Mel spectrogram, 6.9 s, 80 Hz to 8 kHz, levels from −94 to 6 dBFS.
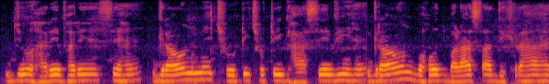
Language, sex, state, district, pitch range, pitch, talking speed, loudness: Hindi, male, Bihar, Kishanganj, 160-170 Hz, 165 Hz, 150 wpm, -23 LUFS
